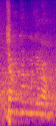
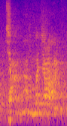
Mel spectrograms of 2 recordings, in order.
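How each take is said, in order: Both takes have the same delivery.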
